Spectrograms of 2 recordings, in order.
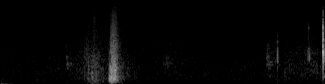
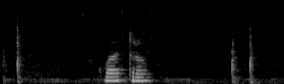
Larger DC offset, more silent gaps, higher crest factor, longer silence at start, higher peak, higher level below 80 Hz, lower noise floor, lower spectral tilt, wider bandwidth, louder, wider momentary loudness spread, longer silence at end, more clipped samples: neither; neither; first, 36 dB vs 18 dB; first, 0.9 s vs 0.15 s; first, -2 dBFS vs -16 dBFS; about the same, -72 dBFS vs -68 dBFS; about the same, -62 dBFS vs -61 dBFS; second, -2 dB/octave vs -8 dB/octave; about the same, 16 kHz vs 16 kHz; second, -38 LUFS vs -33 LUFS; first, 24 LU vs 19 LU; second, 0 s vs 0.3 s; neither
